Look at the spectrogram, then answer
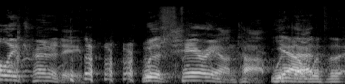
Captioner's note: laugh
